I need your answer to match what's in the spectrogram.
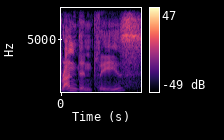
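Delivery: put-on Irish accent. Recounting a male voice heard saying a name, in an Irish brogue. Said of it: "he did it in an Irish brogue".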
